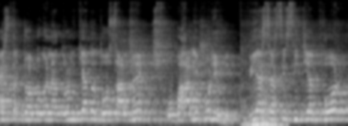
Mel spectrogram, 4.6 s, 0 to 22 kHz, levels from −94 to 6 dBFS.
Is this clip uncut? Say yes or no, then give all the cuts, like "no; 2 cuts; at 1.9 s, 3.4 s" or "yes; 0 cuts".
no; 1 cut; at 3.2 s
